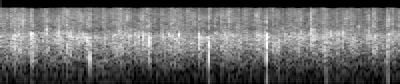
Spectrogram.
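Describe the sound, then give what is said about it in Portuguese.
A studio audience applauds in a steady patter of many hand claps. It is fairly soft and even throughout, with no cheering. “nós temos hoje o professor Leandro Karnal, podem aplaudir.”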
